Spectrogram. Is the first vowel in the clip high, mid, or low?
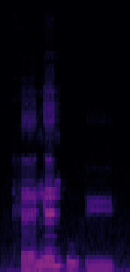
mid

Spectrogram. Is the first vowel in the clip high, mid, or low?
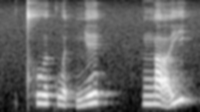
high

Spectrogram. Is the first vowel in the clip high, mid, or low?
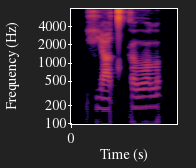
high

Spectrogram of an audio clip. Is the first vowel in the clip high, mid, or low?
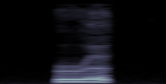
mid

